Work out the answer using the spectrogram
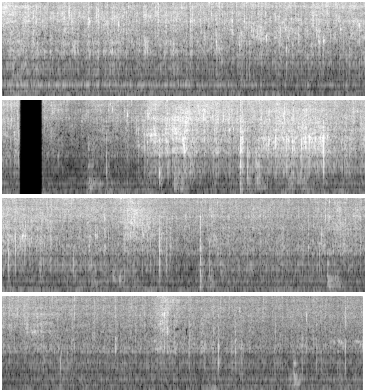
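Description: Boiled egg halves and beaten egg sizzling in hot oil in a stone-coated karahi, with a metal spatula scraping and clicking against the pan. The sound cuts out briefly about eight seconds in. The sizzle grows louder about ten seconds in, then settles.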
